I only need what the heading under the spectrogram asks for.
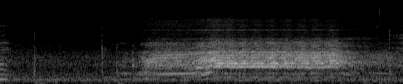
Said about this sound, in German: Da hat er 1800 PS. Ach du Scheiße, warte ich gebe da mal kurz Gas. Er ist einfach jetzt schon auf 100 km/h.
